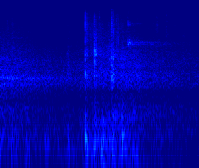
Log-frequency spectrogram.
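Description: A ball thuds off a player's foot in a large echoing hall.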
